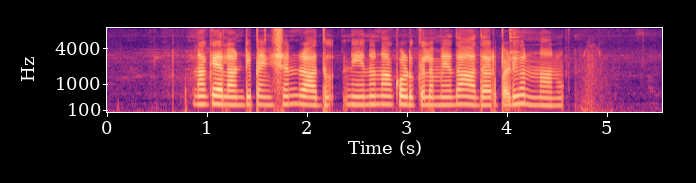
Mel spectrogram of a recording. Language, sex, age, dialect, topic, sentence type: Telugu, female, 18-24, Utterandhra, banking, question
